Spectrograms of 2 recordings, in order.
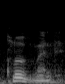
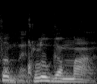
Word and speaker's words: Klugman: out your better half Tony shall we I pronounced your name kugman and you like I always say kugman but the correct pronunciation is kug kugan which is a smart man but are you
